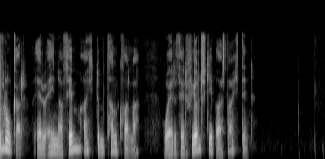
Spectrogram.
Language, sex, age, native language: Icelandic, male, 40-49, Icelandic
